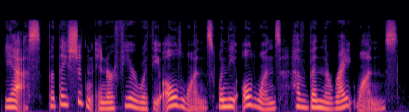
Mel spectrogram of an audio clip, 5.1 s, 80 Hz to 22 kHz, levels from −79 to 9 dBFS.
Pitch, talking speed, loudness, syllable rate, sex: 210 Hz, 210 wpm, -19 LUFS, 4.6 syllables/s, female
